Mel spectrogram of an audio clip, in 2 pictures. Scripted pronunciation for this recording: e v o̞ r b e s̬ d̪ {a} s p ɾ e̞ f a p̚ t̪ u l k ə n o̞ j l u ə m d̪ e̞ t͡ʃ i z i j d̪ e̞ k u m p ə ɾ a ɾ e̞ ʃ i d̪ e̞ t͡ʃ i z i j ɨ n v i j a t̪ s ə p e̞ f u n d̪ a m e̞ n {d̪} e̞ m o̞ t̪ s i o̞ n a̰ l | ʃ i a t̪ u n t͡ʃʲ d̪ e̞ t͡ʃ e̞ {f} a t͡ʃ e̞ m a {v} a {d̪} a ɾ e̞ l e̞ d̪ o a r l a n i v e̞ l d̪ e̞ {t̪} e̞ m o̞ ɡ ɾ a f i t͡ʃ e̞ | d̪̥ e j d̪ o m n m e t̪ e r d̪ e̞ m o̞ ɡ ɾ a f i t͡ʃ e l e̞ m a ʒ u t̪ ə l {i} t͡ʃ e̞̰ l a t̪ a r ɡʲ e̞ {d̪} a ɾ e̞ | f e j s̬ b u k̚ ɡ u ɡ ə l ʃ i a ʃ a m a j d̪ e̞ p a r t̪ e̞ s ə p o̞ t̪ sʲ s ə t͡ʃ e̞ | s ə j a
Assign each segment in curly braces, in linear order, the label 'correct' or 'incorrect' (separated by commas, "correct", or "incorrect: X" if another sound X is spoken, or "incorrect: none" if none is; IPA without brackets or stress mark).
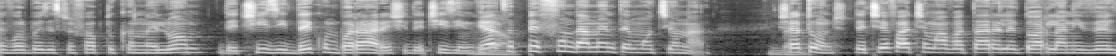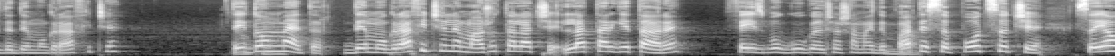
incorrect: e, incorrect: t̪, correct, correct, incorrect: t̪, incorrect: d̪, incorrect: a, incorrect: t̪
